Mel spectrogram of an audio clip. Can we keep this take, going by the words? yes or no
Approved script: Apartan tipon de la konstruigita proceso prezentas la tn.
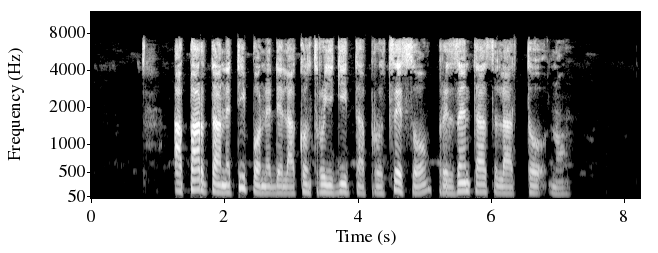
yes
